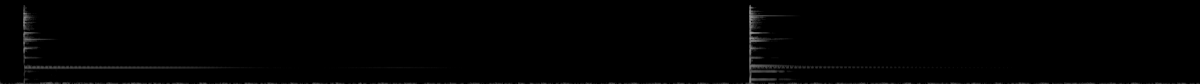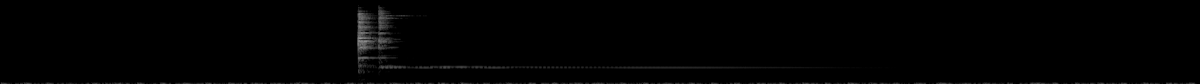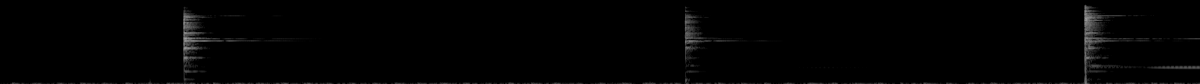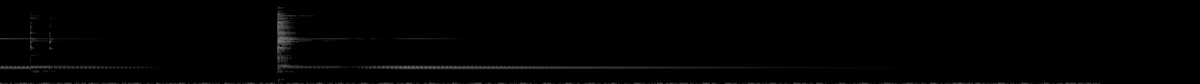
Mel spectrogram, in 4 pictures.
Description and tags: METLImpt Sai Weapon Foley Long Ring, Harmonics
I recorded my Sai to get a variety of metal impacts, tones, rings, clangs and scrapes.
impact, metal, strike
